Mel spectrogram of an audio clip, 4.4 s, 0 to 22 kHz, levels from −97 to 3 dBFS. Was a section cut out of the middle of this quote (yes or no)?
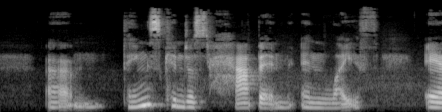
yes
